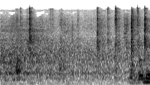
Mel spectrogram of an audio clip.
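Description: A quiet pause in a meeting room with a few light clicks, like paper and pen handling on a table. A man begins to speak near the end.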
